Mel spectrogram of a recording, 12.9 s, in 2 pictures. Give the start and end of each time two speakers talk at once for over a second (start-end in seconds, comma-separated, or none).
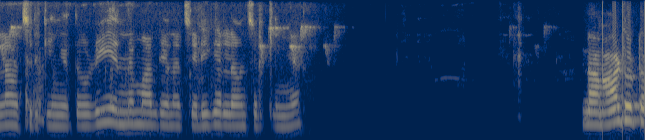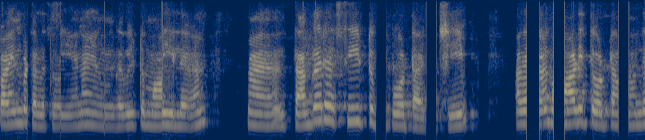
none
